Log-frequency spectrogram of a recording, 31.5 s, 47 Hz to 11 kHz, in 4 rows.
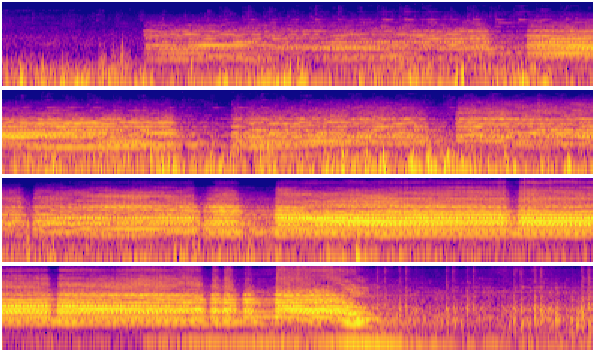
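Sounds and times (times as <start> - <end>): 
horns blasting: 1.9 - 29.5.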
